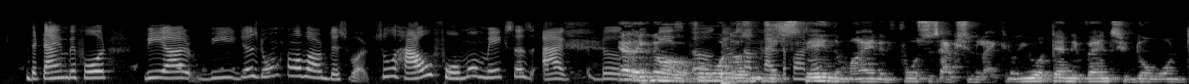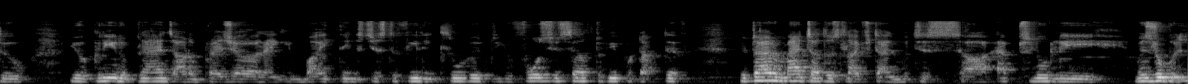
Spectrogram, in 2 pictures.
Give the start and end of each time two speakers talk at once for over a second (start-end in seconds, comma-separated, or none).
6.2-8.2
